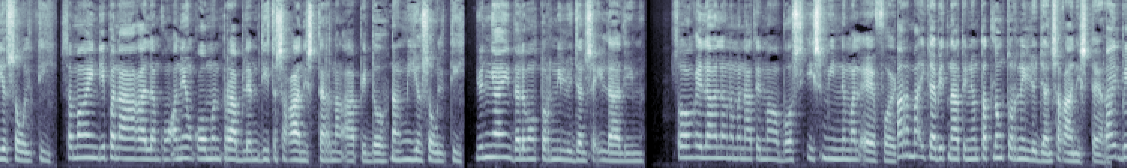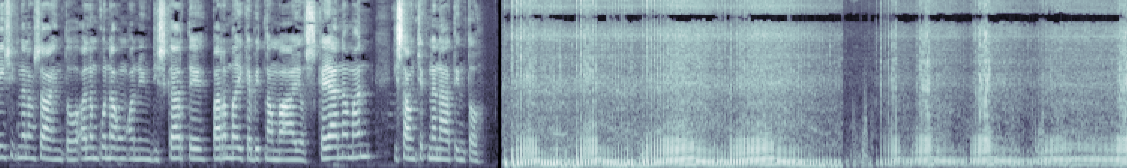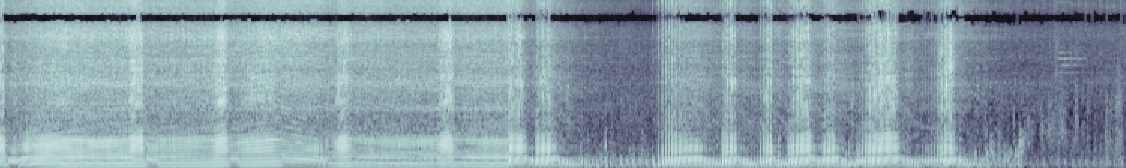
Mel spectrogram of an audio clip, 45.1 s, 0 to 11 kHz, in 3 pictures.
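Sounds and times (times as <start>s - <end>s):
scooter engine revving: 21.7s - 43.6s.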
